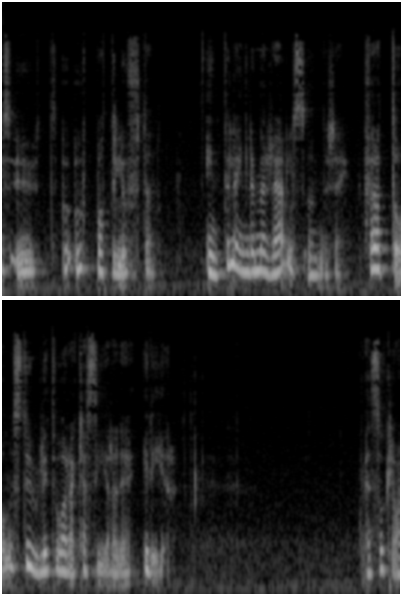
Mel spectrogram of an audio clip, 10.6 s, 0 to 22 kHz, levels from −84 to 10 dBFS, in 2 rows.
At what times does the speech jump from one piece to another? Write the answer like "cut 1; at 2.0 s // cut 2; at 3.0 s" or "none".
cut 1; at 4.7 s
